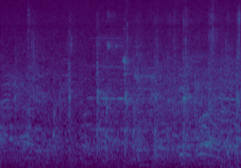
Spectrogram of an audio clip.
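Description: Faint basketball-gym background during a stoppage: distant crowd voices and scattered light footsteps of players on the hardwood court.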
